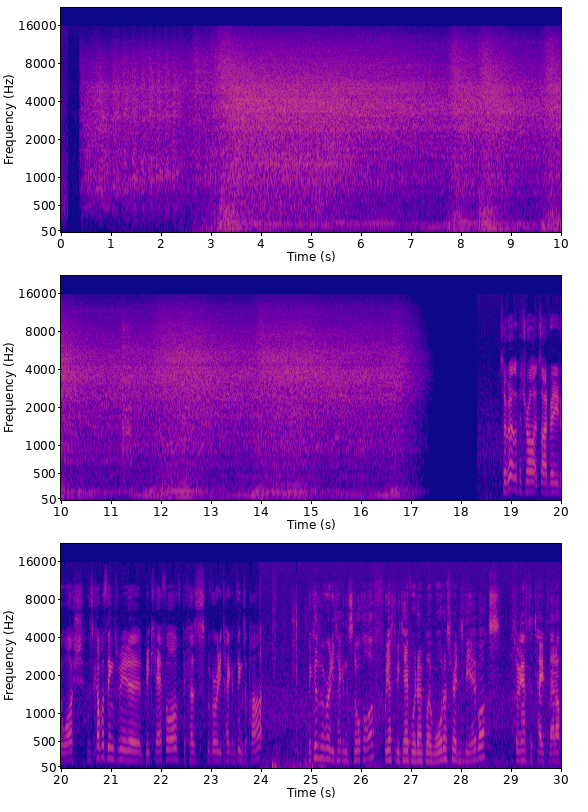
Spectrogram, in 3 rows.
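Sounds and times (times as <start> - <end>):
car engine starting: 0.4 - 17.4
engine idling with throttle blips: 12.7 - 16.7.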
